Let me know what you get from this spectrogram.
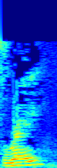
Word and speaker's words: Ray: It's Ray, R-A-Y, period, B-A-U-T-I-S-T-A, at E-E-O-C, period, G-O-V.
